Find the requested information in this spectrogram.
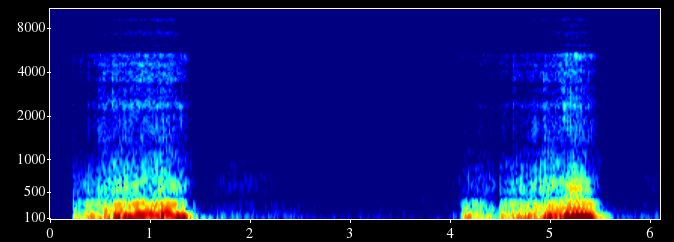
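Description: Two loud, low, rattling snores on breathing in, with a quiet pause between; typical snoring from throat vibration during sleep.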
